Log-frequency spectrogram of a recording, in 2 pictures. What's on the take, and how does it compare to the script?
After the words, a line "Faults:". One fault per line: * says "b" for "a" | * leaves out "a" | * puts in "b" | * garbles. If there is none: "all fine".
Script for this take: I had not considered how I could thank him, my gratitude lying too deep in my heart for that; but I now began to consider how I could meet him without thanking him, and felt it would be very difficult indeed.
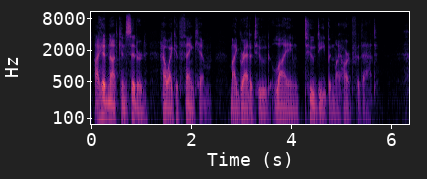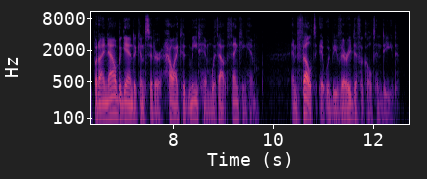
I had not considered how I could thank him, my gratitude lying too deep in my heart for that; but I now began to consider how I could meet him without thanking him, and felt it would be very difficult indeed.
Faults:
all fine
